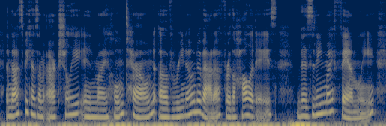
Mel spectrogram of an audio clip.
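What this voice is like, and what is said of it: Congested, stuffed-up voice. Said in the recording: “I'm a little stuffed up. ... My voice sounds probably a little different than it normally does”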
